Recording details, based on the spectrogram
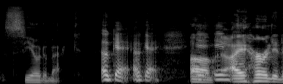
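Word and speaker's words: Siodmak: help me kurt uh i always pronounce it as cytomec but it's like co to mac okay okay i heard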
